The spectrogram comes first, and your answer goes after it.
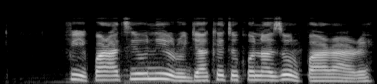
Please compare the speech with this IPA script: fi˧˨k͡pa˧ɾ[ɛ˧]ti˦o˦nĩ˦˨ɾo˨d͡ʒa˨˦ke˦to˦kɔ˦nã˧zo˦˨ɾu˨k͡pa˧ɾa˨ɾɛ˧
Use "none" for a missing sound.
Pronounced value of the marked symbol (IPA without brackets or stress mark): a˧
